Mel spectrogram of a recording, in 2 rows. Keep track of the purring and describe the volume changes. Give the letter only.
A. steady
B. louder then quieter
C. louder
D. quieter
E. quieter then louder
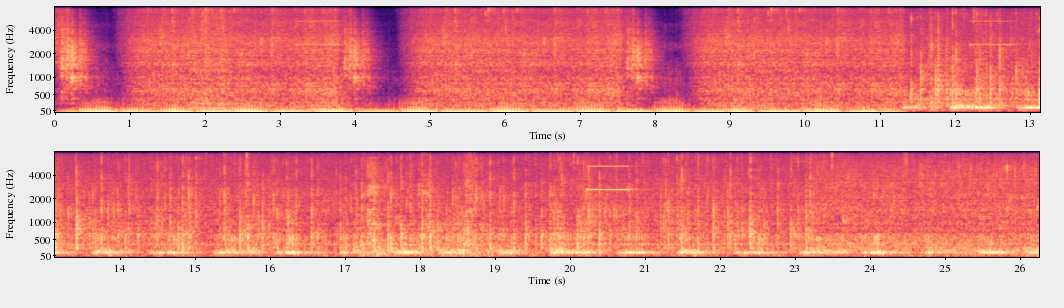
C.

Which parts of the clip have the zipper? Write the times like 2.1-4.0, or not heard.
1.8-2.5, 17.1-18.9.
